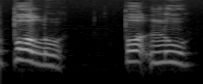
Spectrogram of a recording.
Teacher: O lô vira lu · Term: átono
